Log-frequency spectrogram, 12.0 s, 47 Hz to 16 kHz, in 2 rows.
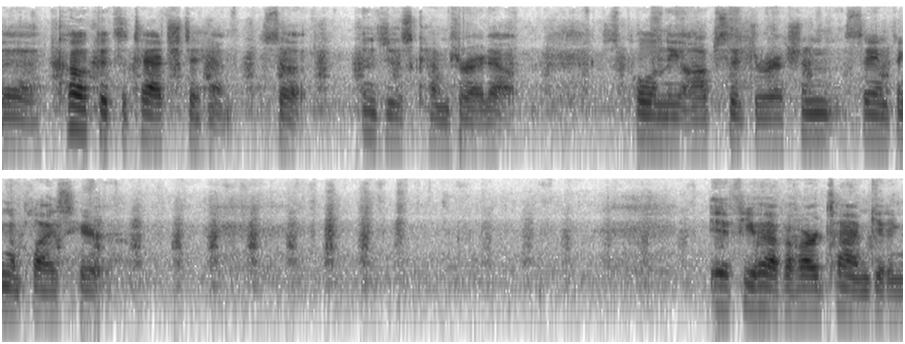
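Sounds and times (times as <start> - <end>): dog panting: 0.0 - 12.0.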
